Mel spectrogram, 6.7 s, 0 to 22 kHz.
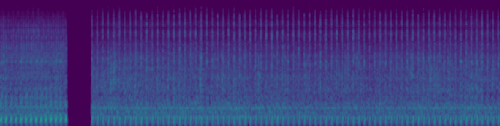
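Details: Wheel Horse Commando 800 tractor with 8 hp pull-start single, after sickle bar mower belt replacement: a small single-cylinder engine chugging at a fast, even beat with no misses or knocks, running smooth and steady.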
